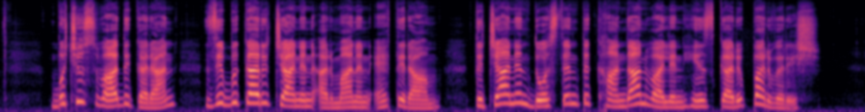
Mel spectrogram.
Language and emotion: Kashmiri, neutral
